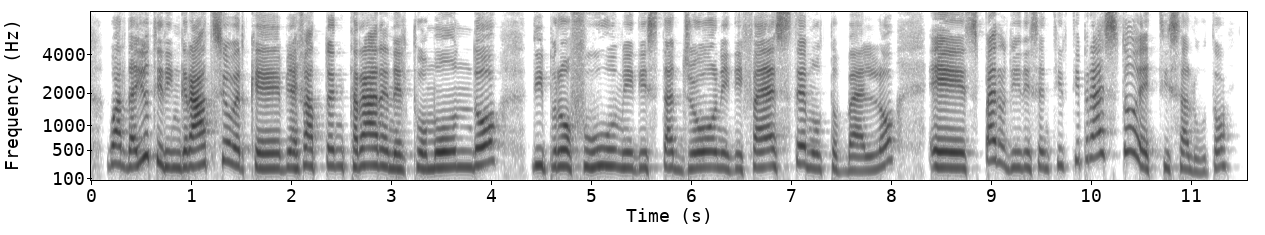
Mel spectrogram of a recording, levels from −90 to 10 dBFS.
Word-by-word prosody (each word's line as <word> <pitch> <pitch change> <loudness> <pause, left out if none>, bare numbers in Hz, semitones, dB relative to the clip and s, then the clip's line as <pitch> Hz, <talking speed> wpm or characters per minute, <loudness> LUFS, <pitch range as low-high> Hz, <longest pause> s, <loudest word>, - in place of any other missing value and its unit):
Guarda, 280 -3 +1
io 395 +9 +3
ti 340 -6 -3
ringrazio 250 +6 +3
perché 225 -4 +1
mi 240 - -2
hai 225 - +1
fatto 255 0 -1
entrare 255 0 +3
nel 215 -3 0
tuo 225 0 -1
mondo 245 +7 +3 0.3
di 265 +1 -1
profumi, 245 -1 0
di 230 +2 -5
stagioni, 235 0 -2
di 215 +1 -6
feste, 255 +5 +1
molto 220 -2 -6
bello 200 - -3 0.3
e 235 -2 +5
spero 320 +7 -2
di 235 -1 -7
risentirti 240 +5 -9
presto 430 +6 -2
e 230 0 -1
ti 235 0 -9
saluto. 225 +2 -8
240 Hz, 145 wpm, -20 LUFS, 230-265 Hz, 0.3 s, e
